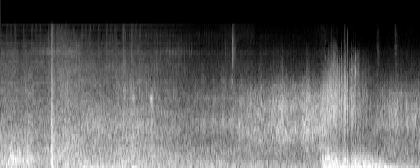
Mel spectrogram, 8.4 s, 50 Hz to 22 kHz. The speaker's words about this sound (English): Night of 13th. To 14th of July 2006, 4 a.m. The Israeli Air Force flies over Beirut. Far away, we hear bombs falling down.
